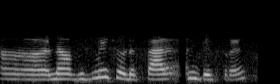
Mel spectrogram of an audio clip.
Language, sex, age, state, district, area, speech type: Tamil, female, 18-30, Tamil Nadu, Nagapattinam, rural, conversation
